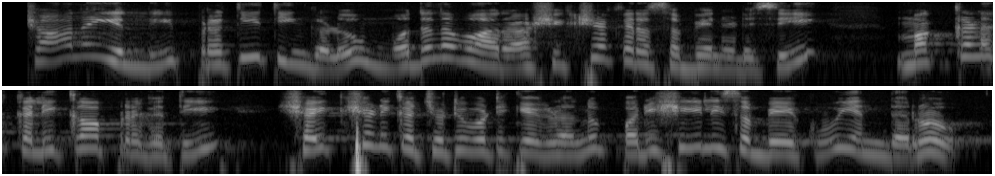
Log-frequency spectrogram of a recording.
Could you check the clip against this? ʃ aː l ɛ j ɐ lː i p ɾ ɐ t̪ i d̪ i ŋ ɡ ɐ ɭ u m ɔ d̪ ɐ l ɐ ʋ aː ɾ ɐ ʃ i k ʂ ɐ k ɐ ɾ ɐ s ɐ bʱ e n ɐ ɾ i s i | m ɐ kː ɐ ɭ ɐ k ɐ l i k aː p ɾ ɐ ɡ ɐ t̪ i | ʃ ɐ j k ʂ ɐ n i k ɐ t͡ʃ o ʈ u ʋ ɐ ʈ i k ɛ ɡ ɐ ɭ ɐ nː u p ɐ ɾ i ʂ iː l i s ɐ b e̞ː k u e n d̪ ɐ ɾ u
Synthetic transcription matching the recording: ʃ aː l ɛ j ɐ lː i p ɾ ɐ t̪ i t̪ i ŋ ɡ ɐ ɭ u m ɔ d̪ ɐ l ɐ ʋ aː ɾ ɐ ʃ i k ʂ ɐ k ɐ ɾ ɐ s ɐ bʱ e n ɐ ɽ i s i | m ɐ kː ɐ ɭ ɐ k ɐ l i k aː p ɾ ɐ ɡ ɐ t̪ i | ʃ ɐ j k ʂ ɐ ɳ i k ɐ t͡ʃ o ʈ u ʋ ɐ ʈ i k ɛ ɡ ɐ ɭ ɐ nː u p ɐ ɾ i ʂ iː l i s ɐ b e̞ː k u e n d̪ ɐ ɾ u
